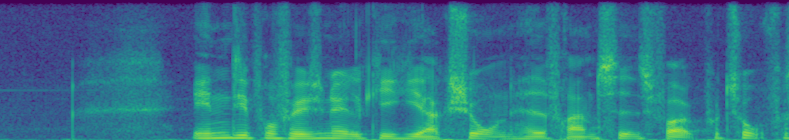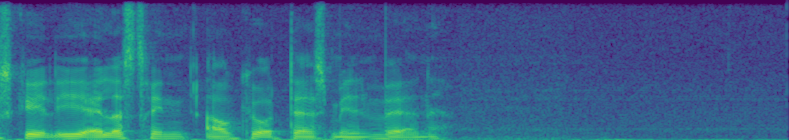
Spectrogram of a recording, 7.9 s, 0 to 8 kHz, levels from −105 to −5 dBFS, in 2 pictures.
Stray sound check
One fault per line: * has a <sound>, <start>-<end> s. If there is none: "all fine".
all fine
